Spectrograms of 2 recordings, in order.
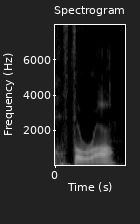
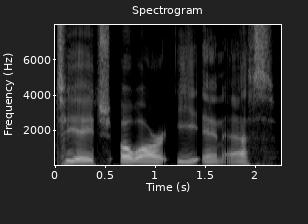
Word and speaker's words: Thorens: three valleys called Val Thorens. It's Thorens, but it's pronounced Thorens.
